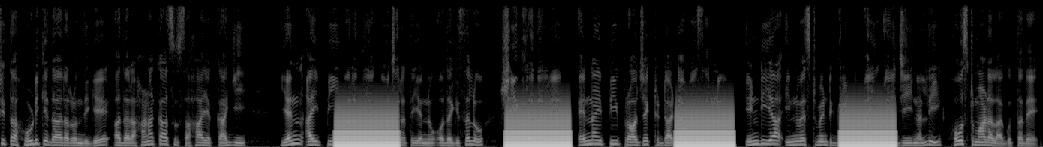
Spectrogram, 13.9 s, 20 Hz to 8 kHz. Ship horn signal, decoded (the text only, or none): 4 short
